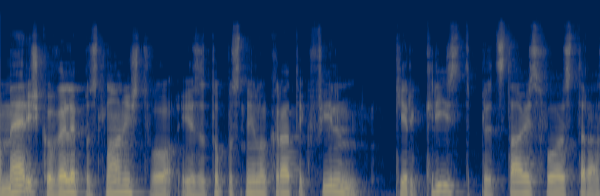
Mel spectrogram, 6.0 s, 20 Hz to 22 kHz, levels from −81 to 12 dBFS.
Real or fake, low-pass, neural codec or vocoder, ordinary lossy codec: real; 14.4 kHz; none; none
